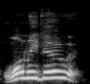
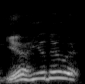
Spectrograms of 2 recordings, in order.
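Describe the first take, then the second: First: High, loud call-out. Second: High answering call; church response. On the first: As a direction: shout it out like a church call. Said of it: "they're like". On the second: A churchgoer answers the call, high and sure. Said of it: "Somebody like". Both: Retold or imitated.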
